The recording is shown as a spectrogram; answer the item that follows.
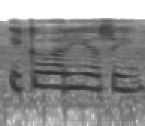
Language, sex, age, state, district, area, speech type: Punjabi, male, 18-30, Punjab, Mohali, rural, spontaneous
